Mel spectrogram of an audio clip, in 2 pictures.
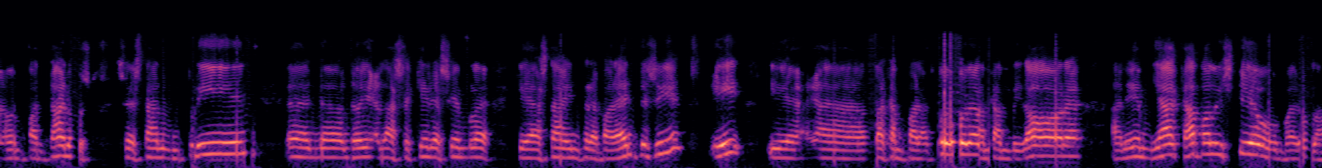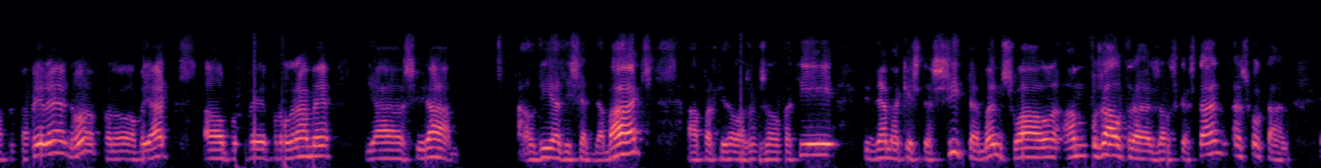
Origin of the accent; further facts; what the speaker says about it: Catalonia, Spain; tant els de fora que volen visitar el Priorat com els que som del Priorat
